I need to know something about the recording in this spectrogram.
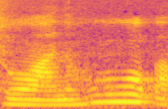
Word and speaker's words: jojoba: Also it includes about 7% of jojoba oil as well hehe i love jojoba oil yes that's how u pronounce it ;) *tones neck* The key thing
